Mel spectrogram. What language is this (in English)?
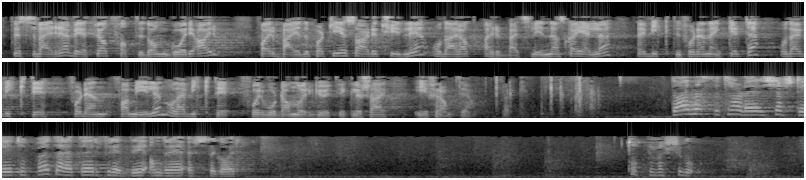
Norwegian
